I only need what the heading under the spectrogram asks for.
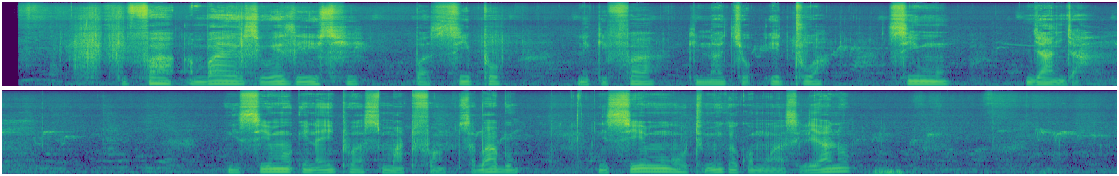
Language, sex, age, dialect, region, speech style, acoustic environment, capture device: Swahili, male, 18-24, Kenya - Nairobi Sheng-influenced, Kenya, happy; relaxed; focused, silence; nature, mobile / Linux / Chrome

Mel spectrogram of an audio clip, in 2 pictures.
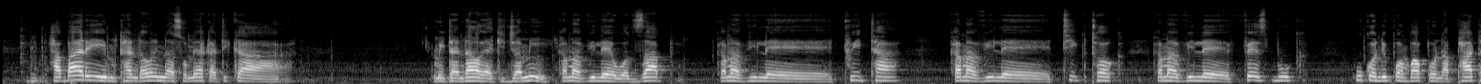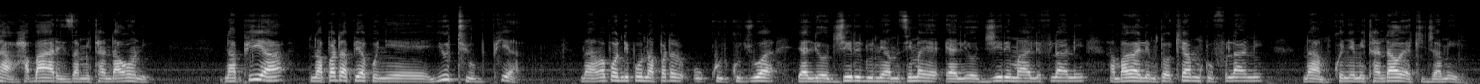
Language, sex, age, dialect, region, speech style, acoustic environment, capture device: Swahili, male, 18-24, Kenya - Mombasa, Kenya, relaxed, appliances, desktop / Windows / Chrome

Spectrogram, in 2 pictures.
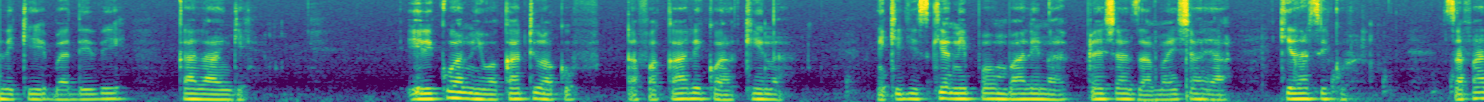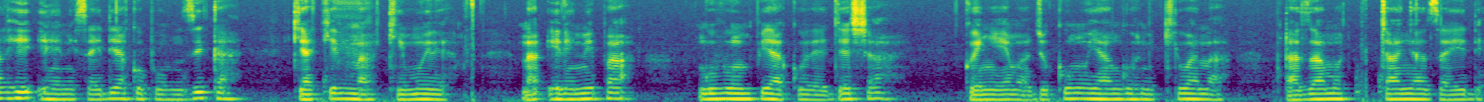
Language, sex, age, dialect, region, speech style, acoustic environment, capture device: Swahili, male, 18-24, Kenya - Nairobi Sheng-influenced, Kenya, relaxed, nature, desktop / Windows / Chrome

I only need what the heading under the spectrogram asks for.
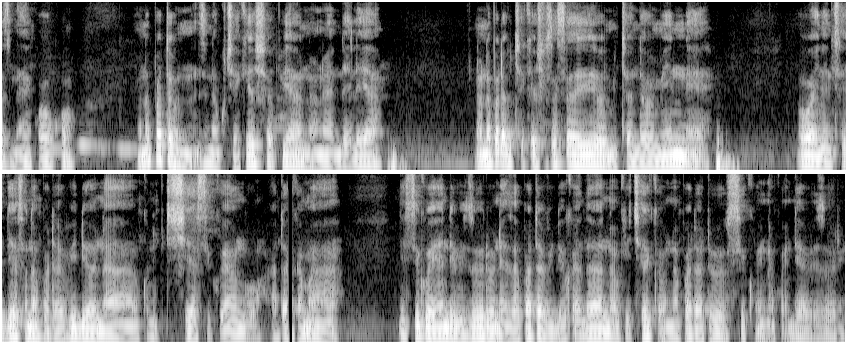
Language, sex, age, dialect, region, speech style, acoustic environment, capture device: Swahili, male, 25-34, Kenya - Mombasa, Kenya, stressed; focused; relaxed, nature, mobile / Linux / Chrome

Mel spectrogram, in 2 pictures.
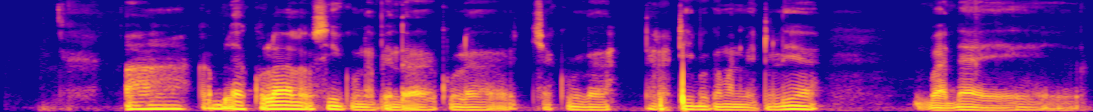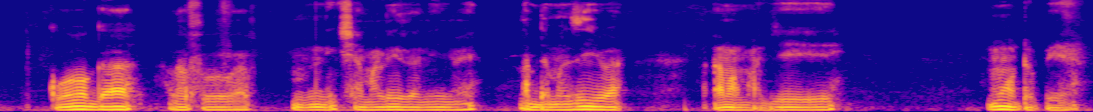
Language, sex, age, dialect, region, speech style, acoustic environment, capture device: Swahili, male, 25-34, Kenya - Nairobi Sheng-influenced, Kenya, relaxed, nature, mobile / Linux / Chrome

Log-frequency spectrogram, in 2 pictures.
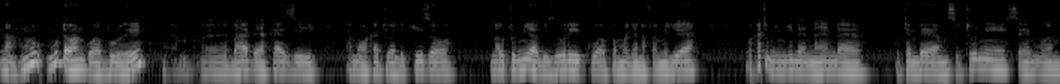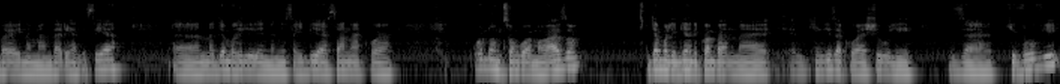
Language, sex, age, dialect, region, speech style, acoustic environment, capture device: Swahili, male, 25-34, Kenya - Nairobi Sheng-influenced, Kenya, happy; relaxed; focused; excited, silence, desktop / Windows / Chrome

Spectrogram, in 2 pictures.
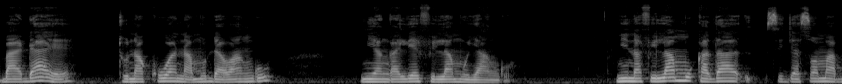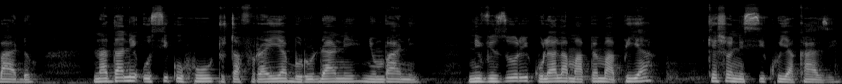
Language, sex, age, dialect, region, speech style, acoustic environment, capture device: Swahili, male, 18-24, Kenya - Mombasa, Kenya, excited, silence, mobile / Linux / Chrome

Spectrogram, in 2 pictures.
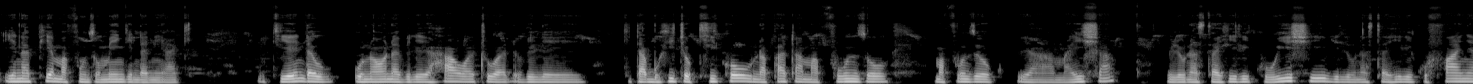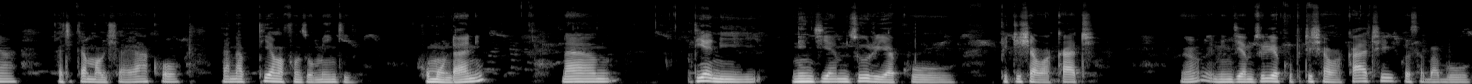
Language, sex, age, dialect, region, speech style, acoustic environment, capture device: Swahili, male, 25-34, Kenya - Nairobi Sheng-influenced, Kenya, relaxed, nature; silence, mobile / Linux / Chrome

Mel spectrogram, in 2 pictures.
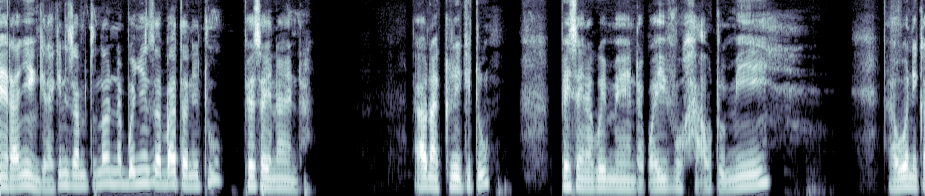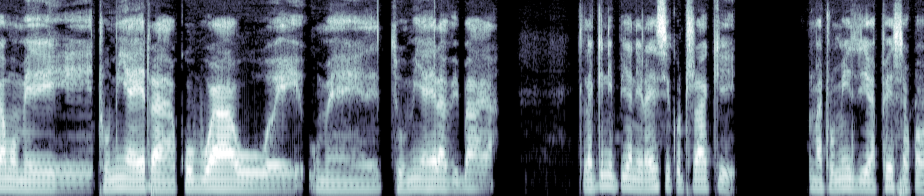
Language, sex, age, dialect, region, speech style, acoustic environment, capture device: Swahili, male, 25-34, Tanzania - Dar es Salaam, Tanzania, happy; focused; relaxed, silence, mobile / Linux / Chrome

